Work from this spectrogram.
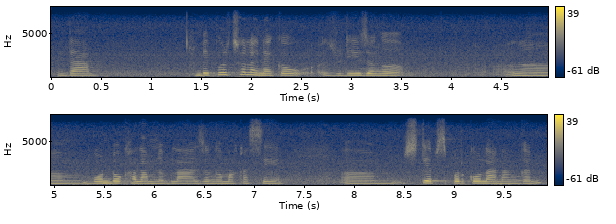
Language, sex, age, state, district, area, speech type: Bodo, female, 30-45, Assam, Kokrajhar, rural, spontaneous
